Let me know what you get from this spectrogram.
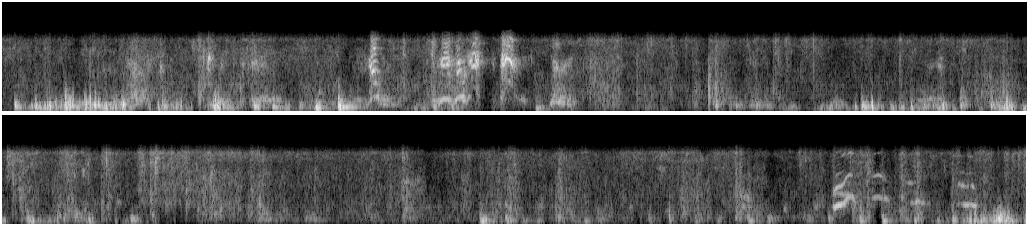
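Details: Seven-week-old rescue puppies at play in a pen: constant scuffling and thumping, with scattered short yelps and whimpers and a brief rising squeal near the end, over a muffled, low-fidelity background.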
